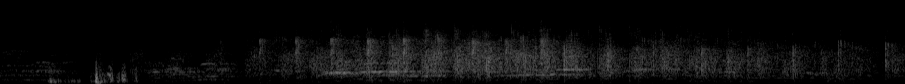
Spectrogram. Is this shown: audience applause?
yes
